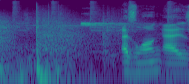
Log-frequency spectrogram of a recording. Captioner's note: whistle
